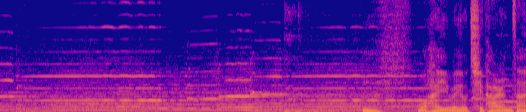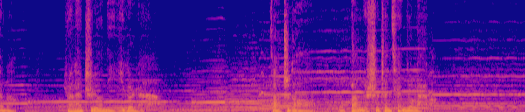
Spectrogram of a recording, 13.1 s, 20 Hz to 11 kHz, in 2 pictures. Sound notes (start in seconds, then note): 4.5 sigh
